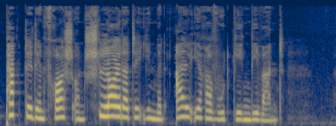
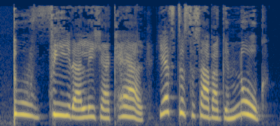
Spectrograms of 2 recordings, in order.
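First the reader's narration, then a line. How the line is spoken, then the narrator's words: Shouted angrily. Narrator (German): rief die Prinzessin zornig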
